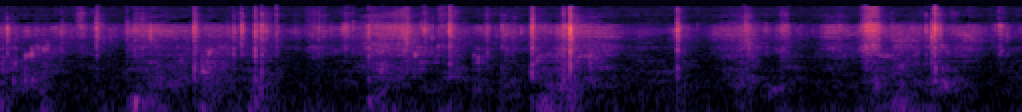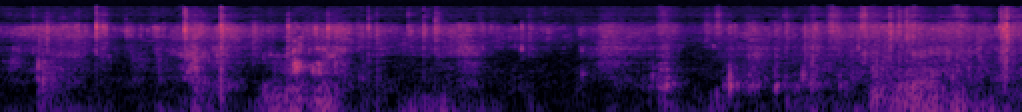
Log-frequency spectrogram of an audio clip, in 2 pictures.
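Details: Fighting Central Asian shepherd puppies, the females Giranda and Gardarika from Tajikistan flock-dog lines, trade harsh growls and snarls in quick, uneven bursts, with scuffling, clicks and some human speech in the background.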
